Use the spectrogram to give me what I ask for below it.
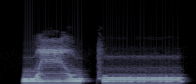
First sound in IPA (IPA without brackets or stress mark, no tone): w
